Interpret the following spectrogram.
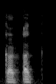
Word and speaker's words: कटक: नहीं है ध्यान रखिएगा नॉन ओरियन वाले उसको सटक सटक के हिसाब से प्रोनाउंस करते हैं दिस इज नॉट सटक दिस इज कटक कटक क क का उच्चारण होगा ठीक है तो ट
